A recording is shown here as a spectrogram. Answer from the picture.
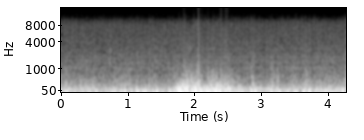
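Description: Faint low rumble of background noise, swelling slightly about halfway through, with a few soft clicks.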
